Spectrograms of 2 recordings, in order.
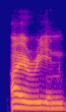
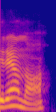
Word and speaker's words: Irene: When I meet people that are not natively Norway people or something, they're foreign language, another language than Norway, and I say my name is Irene, they say Irena. They think it is they always think it is an A at the end.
